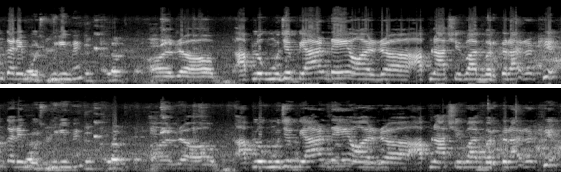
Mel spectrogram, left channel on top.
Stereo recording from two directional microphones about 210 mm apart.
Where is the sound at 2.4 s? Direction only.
50° left (ahead or behind).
